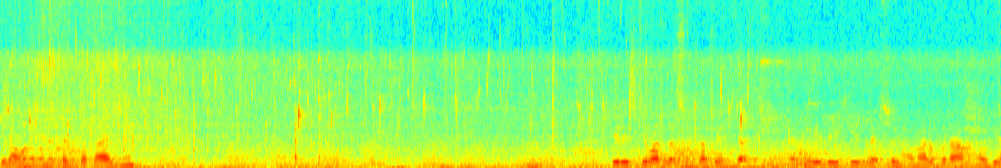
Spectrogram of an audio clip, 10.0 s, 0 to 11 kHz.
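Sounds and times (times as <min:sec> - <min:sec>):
onion frying in hot oil: 0:00.0 - 0:10.0.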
